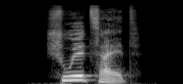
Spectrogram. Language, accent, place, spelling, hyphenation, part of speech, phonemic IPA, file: German, Germany, Berlin, Schulzeit, Schul‧zeit, noun, /ˈʃuːlˌt͡saɪ̯t/, De-Schulzeit.ogg
- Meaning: 1. schooldays (period of a person's life when they go to school) 2. teaching time (part of the day or year when children go to school)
